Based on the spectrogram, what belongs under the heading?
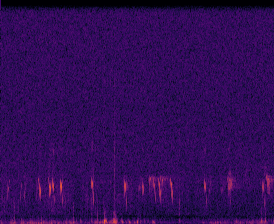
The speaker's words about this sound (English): There's a whole big flock of crossbills in a Douglas fir right here foraging on combs. And they just got startled by something and took off.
